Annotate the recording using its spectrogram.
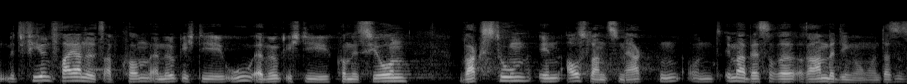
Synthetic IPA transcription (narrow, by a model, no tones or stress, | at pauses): mɪtfiːlənfʁ̥aɪhandl̩sʔap̚kʰɔmənɛ̰ɐmøːklɪçt̚d̥iːeːʔuːɛ̰ɐmøːklɪçtd̥iːkʰɔmɪsjoːn | vakstʰuːmʔɪnʔaʊslansmɛɐk̚tn̩ʊntʔɪmɐbɛsəʁ̞əʁaːmənbədɪŋʊŋənʊnt̚d̥asɪs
